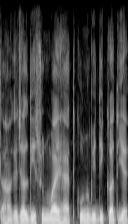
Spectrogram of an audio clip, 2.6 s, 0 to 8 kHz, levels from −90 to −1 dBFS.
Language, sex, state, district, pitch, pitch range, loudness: Maithili, male, Bihar, Saharsa, 110 Hz, 105-115 Hz, -17 LUFS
